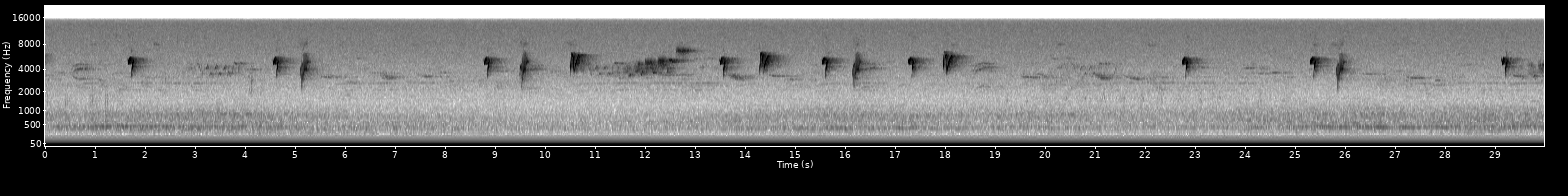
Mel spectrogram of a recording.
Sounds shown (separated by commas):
Red-breasted Nuthatch song, Dusky Flycatcher song, Hermit Thrush call, Mountain Chickadee song, airplane, woodpecker drumming, Hermit Thrush song, warbler song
